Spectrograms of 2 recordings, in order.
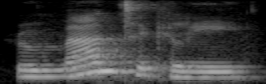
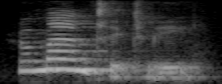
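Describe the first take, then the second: First: An extra vowel is sounded before the final ly. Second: The k sound goes straight into ly. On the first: The speaker calls it wrong. "Romantically is the incorrect pronunciation" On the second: The speaker calls it right. "The correct pronunciation is romantically"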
